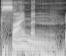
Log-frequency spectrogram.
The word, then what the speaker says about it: Szymon: S-Z-Y-M-O-N. Szyzmon? – Oh, it's like Simon.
